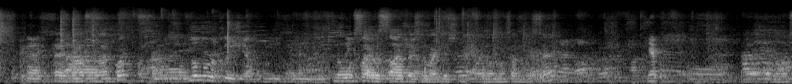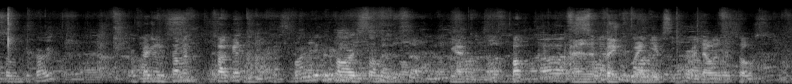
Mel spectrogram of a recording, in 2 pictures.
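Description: Cards tap and slide on a cloth mat.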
